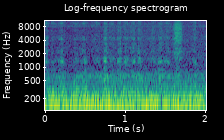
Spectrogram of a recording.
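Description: A pen writing on a paper workbook page: faint scratching of the tip as a handwritten word is put down.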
